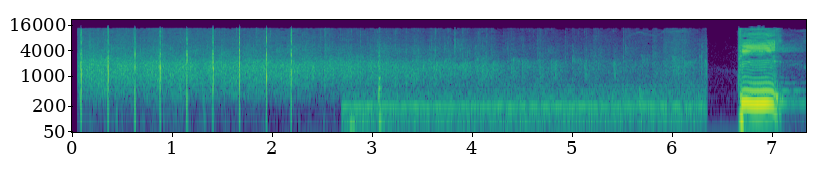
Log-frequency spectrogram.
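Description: An audience applauds in a large hall, and the applause fades away.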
